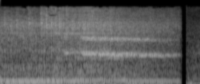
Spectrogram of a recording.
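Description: Sound effect of a car engine running, joined about halfway through by a steady tire squeal that falls slightly in pitch; the sound cuts off abruptly just before the end.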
